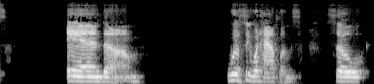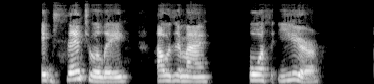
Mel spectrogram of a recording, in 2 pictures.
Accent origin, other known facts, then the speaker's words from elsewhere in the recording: South Alabama, United States; I grew up in South Alabama, and we grew up in community, which was segregated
